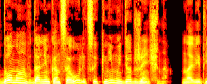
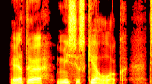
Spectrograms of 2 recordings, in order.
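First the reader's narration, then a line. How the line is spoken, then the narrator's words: Quiet explanation. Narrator (Russian): тихо поясняет Джамал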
